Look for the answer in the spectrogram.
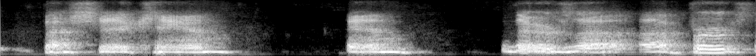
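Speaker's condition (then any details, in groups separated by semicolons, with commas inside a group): ALS; voice changed early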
